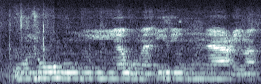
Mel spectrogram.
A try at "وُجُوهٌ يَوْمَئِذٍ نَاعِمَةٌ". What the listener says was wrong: A little bit longer than that. That's better, but a little bit longer.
